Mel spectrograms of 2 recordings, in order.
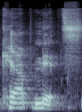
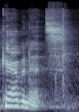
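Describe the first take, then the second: First: The word is said with a syllable dropped. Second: The word is said with three full syllables. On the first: This is how Midwesterners say it. "like we just like skip a whole syllable there" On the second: This is how television hosts say it. "they always pronounce it cabinets"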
